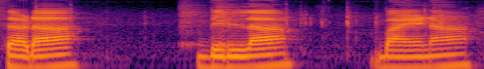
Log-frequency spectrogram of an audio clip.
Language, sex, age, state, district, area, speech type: Goan Konkani, male, 18-30, Goa, Murmgao, urban, spontaneous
